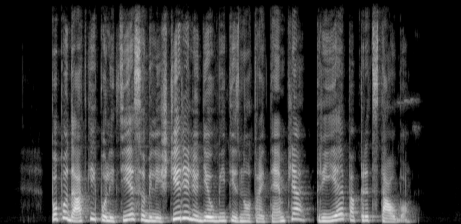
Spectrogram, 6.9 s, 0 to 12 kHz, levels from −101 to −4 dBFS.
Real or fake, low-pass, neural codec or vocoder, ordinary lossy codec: real; none; none; none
